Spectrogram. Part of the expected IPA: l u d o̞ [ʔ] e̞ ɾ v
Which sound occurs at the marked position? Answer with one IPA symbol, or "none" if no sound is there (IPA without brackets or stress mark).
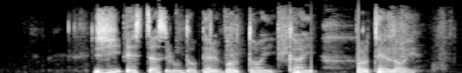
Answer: p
